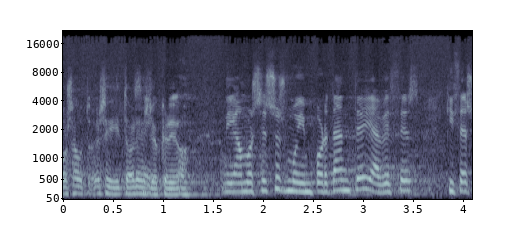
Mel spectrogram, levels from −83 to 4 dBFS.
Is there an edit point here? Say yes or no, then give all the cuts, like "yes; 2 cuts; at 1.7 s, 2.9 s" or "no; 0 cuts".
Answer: yes; 1 cut; at 1.6 s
